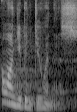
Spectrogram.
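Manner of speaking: soft, patronizing, talking-down voice. Retelling a woman who came up after the service, mimicking her condescending question. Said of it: "kind of condescendingly".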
